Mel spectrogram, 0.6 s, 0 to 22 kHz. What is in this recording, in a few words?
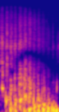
Shredder, Growl Tables; Cymatics; Growl Tables Vol 3; Serum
